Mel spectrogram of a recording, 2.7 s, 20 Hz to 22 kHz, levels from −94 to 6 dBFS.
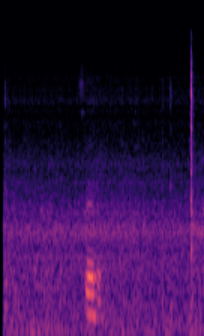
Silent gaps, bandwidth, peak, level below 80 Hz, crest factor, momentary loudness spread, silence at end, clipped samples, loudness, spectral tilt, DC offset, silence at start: none; 13.5 kHz; -12 dBFS; -60 dBFS; 26 dB; 19 LU; 0 s; under 0.1%; -36 LUFS; -4 dB/octave; under 0.1%; 0.05 s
